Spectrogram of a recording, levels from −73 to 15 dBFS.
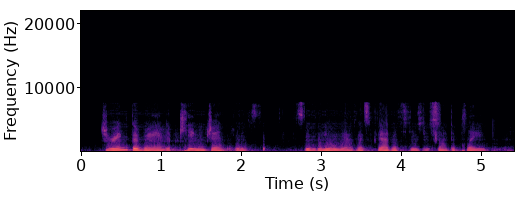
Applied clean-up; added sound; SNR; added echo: neural separator model SepFormer DNS4.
